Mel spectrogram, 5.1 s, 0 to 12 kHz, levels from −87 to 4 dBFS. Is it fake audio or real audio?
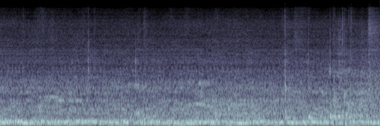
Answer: fake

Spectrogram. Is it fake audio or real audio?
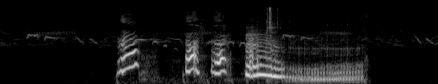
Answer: real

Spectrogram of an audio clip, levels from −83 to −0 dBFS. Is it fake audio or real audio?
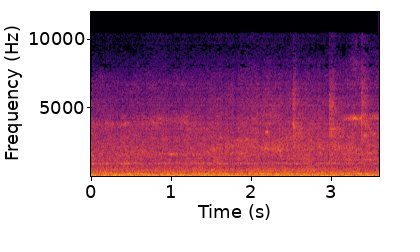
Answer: fake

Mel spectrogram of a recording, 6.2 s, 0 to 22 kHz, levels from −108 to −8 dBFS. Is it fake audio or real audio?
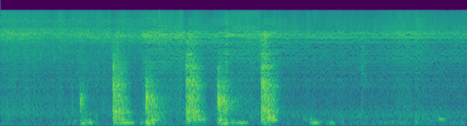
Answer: fake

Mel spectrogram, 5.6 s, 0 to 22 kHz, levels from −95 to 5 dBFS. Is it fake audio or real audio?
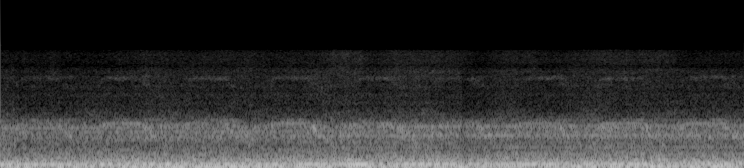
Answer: fake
